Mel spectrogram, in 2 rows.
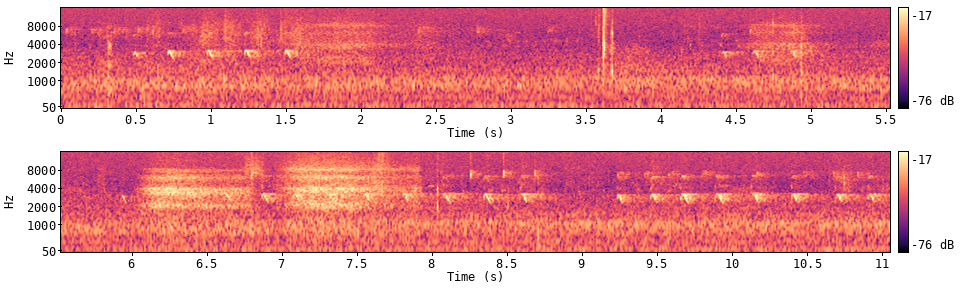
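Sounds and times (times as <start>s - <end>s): small bird chirping: 6.6s - 11.0s.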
